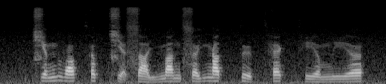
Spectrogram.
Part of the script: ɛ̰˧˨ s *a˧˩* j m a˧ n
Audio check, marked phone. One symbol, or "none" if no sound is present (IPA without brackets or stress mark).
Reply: a˧˩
